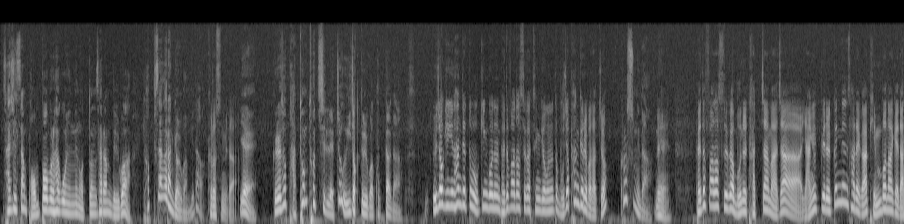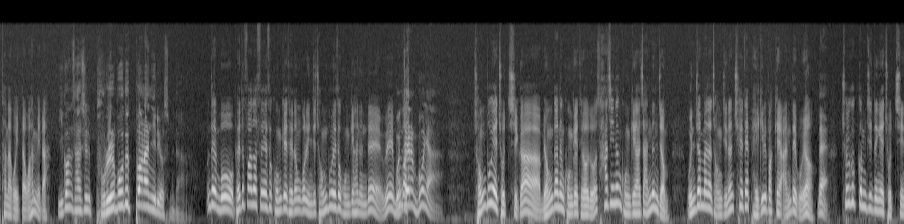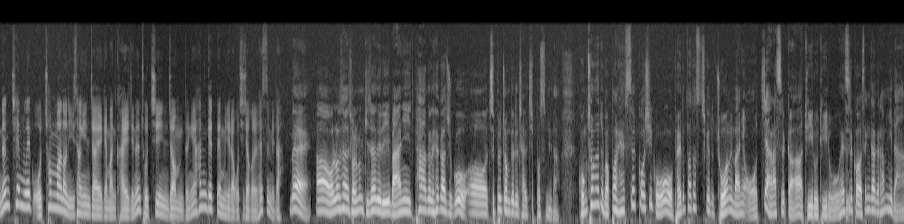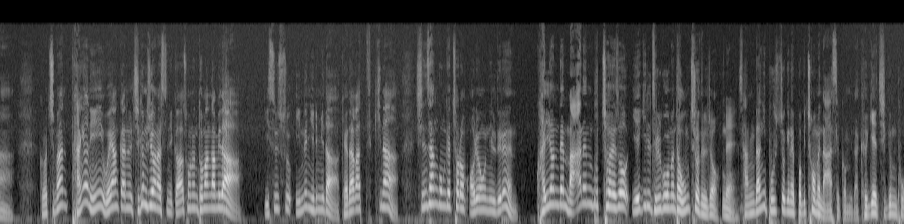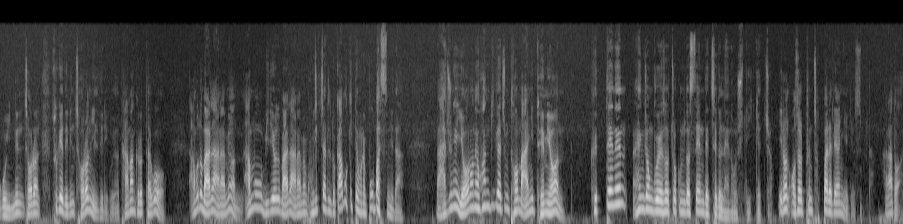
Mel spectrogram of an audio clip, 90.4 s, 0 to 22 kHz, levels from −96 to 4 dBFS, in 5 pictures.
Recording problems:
hiss; faint; throughout; 30 dB below the speech

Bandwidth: 14.5 kHz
